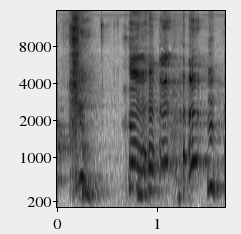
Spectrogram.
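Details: Baby laughing at a faked sneeze: a short imitated, not real, sneeze, then bright baby laughter.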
